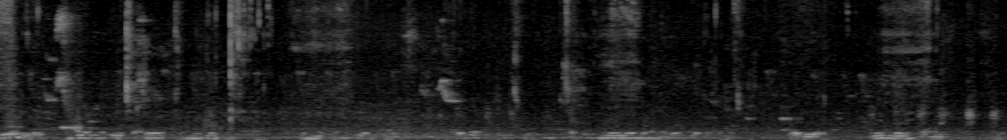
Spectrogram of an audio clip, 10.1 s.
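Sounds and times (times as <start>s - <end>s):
chewing and lip-smacking: 1.1s - 3.2s, 4.8s - 8.6s.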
